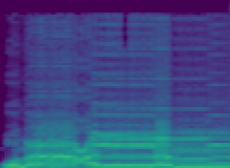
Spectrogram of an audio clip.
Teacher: वमा अलिफ मद्दा है, एक अलिफ के बराबर खींच कर पढ़ेंगे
